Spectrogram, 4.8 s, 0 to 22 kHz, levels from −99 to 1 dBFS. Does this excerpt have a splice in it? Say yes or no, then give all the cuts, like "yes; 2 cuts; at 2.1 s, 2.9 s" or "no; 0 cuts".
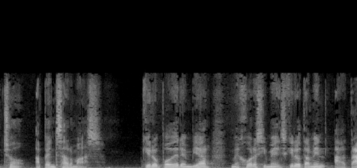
yes; 1 cut; at 1.9 s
